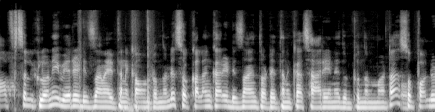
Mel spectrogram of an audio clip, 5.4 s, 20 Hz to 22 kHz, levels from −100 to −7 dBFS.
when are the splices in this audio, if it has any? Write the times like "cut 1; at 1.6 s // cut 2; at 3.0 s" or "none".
none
